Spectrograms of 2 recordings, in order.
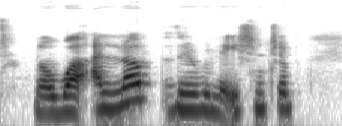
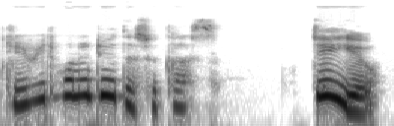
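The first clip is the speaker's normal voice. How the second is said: fast, higher mock taunt at a rival; taunting threat; 7 semitones higher, faster than usual. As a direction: needle them, lightly menacing. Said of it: "they're like".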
